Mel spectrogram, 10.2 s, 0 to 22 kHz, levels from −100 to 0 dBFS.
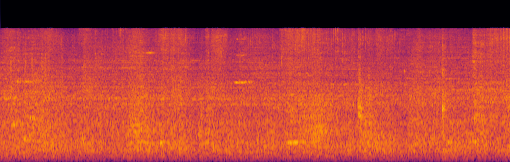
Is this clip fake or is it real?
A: real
